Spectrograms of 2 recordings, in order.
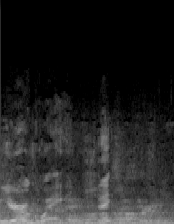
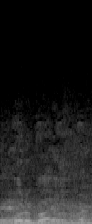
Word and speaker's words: Uruguay: On my hike to Garden Grove Mountain, I encountered some scouts from Uruguay. It's pronounced Uruguay.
